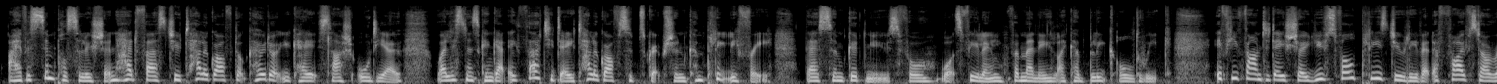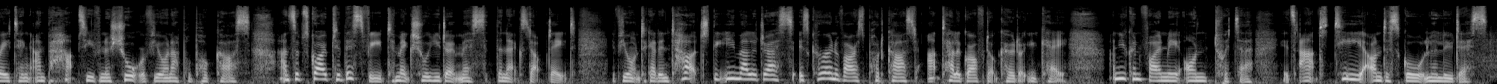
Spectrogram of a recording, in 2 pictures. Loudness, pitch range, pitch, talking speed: -19 LUFS, 160-225 Hz, 180 Hz, 200 wpm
